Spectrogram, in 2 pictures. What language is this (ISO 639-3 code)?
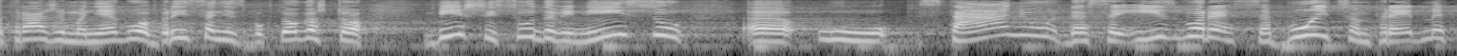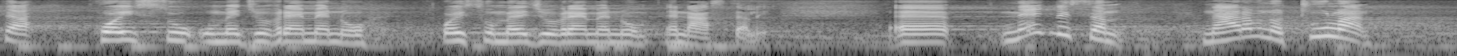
srp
